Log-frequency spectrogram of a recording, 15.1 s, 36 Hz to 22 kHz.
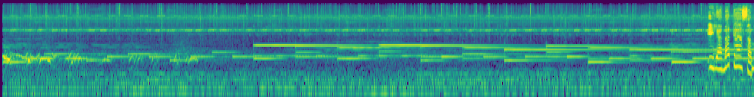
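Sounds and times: owl hooting: 0.0s - 4.9s
soft music of held notes: 0.0s - 15.0s.

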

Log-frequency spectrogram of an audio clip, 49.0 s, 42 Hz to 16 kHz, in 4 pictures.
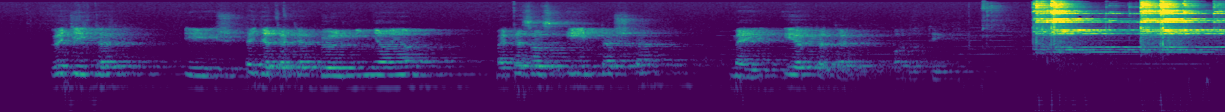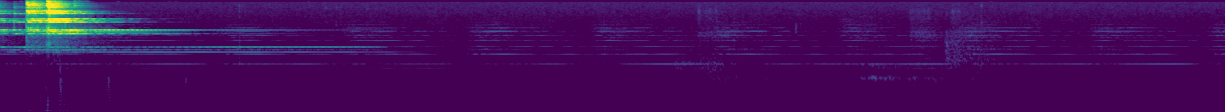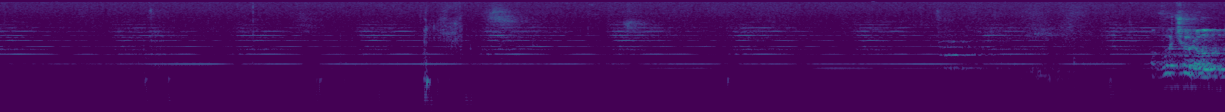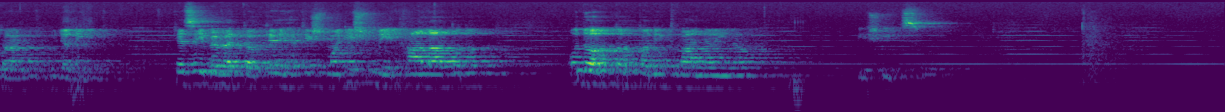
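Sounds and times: bells ringing: 9.3s - 49.0s
lingering low bell tone: 9.6s - 31.6s.

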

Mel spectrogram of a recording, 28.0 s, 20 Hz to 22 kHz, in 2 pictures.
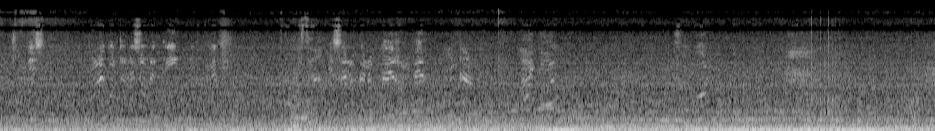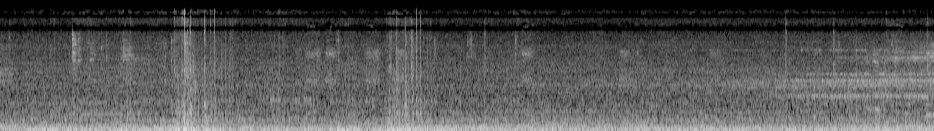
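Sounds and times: vehicle road rumble from inside: 0.0s - 28.0s.

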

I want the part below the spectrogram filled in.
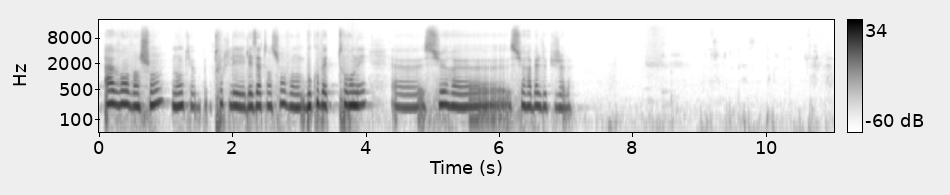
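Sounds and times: faint whispering: 8.4s - 11.0s.

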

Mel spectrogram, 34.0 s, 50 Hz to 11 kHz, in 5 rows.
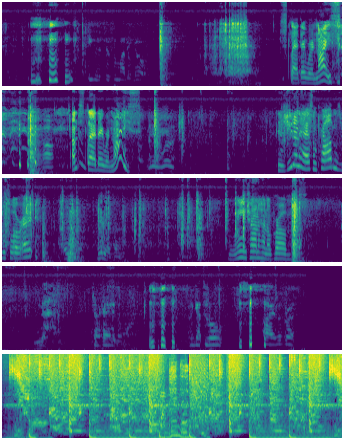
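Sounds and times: metal door slamming: 3.1s - 3.5s.

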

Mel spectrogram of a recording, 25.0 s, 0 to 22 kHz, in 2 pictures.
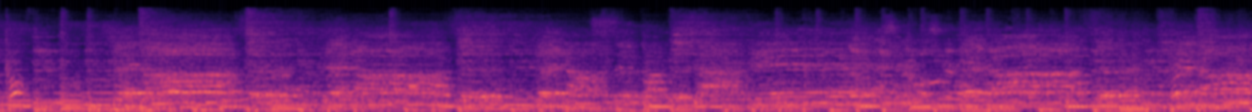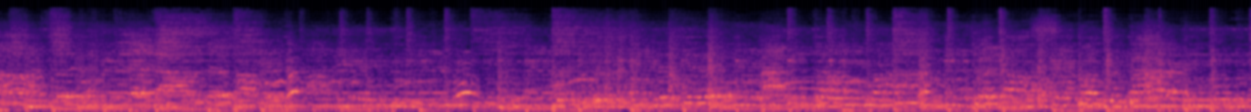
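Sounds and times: choir singing gospel music: 0.0s - 25.0s.

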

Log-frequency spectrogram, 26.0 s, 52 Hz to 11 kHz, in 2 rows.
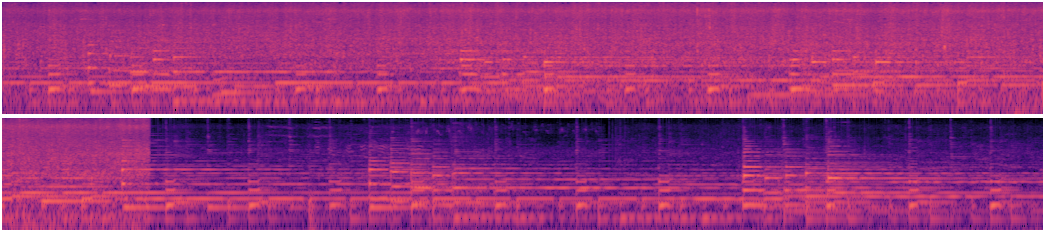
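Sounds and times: fountain water splashing: 0.0s - 14.9s
background music: 0.0s - 26.0s.

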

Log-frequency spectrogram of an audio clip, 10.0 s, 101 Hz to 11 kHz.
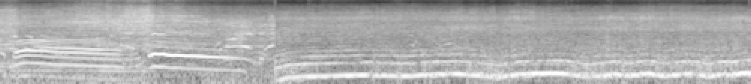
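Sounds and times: motorcycle engine at high revs: 0.0s - 10.0s.

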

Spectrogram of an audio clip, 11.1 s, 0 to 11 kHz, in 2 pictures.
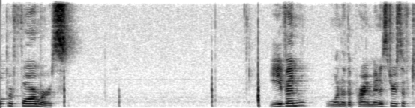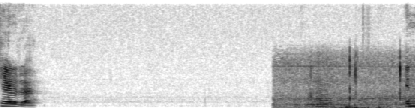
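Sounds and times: low rumble: 9.2s - 11.0s
wasps buzzing: 9.2s - 11.0s.

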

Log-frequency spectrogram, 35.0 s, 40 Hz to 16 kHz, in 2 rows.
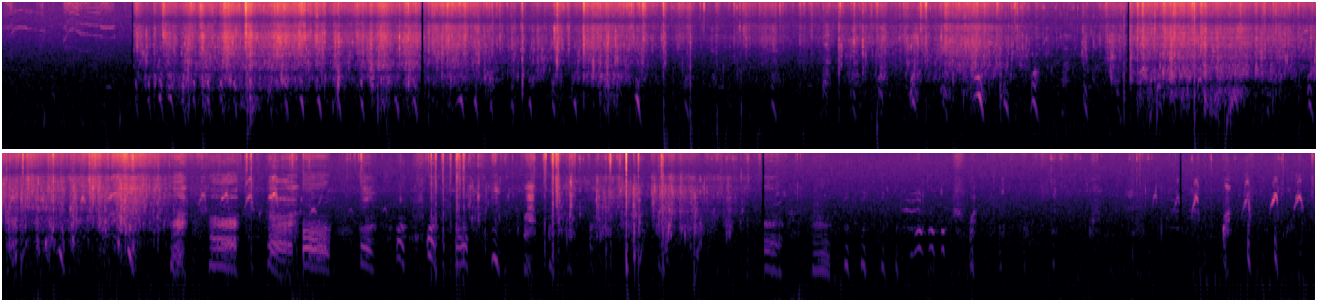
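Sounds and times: splashing through muddy water: 1.8s - 27.9s.

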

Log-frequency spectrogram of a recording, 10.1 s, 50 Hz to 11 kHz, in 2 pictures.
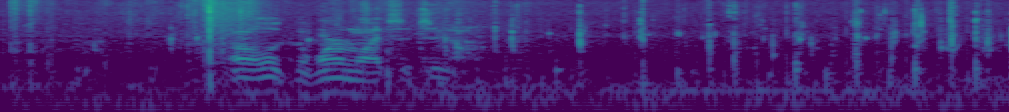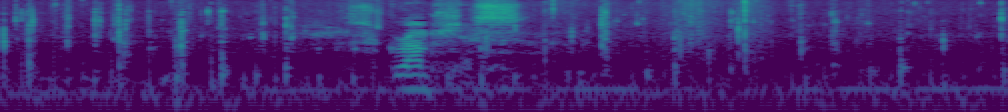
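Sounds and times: dry leaves crackling: 0.0s - 2.5s
low steady hum: 0.0s - 10.0s.

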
